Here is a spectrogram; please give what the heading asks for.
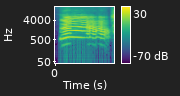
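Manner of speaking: put-on very high, loud baby wail; imitated newborn cry. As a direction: squeal like a newborn. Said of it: "he was like".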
